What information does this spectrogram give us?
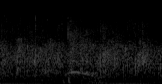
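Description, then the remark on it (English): Sustained applause from a large church audience clapping for the greeters and ushers, a dense wash of clapping hands that stays steady and fairly loud throughout, with faint voices mixed underneath. “Yeah, y'all clap it up.”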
